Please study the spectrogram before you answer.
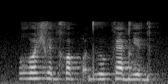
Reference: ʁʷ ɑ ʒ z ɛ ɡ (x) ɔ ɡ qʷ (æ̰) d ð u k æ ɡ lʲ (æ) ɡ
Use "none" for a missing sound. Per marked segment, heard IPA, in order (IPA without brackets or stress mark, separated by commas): x, æ̰, ɛ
